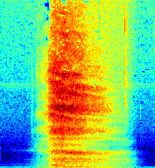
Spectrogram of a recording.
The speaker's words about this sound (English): I'm breathing a lot because that's exactly how I need to feel, you know?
